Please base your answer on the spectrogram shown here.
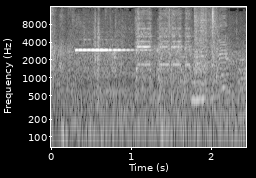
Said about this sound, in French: Si on est dans le bus, là, oui, avec les enfants qui pleurent, et c'est la vie du bus, quoi. La vraie vie, comme on dit parfois.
